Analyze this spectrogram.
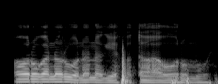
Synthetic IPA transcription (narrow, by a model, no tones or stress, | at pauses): ɔɾoɣanoɾuonanaɣiafatawaoɾomuwɛ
